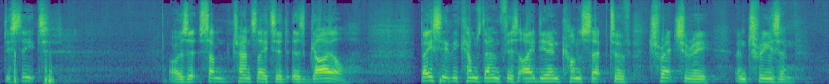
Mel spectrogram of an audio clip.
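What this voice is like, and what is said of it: British English accent. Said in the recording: “as you all know from my accent, I don't come from these parts. I come from the United States of Kingdom of England ... Great Britain”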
